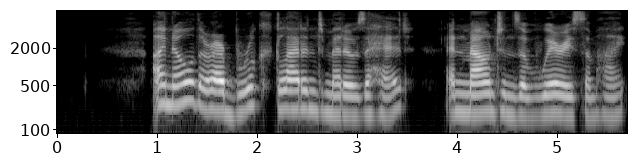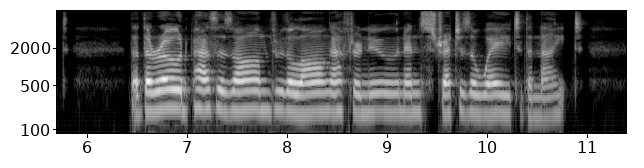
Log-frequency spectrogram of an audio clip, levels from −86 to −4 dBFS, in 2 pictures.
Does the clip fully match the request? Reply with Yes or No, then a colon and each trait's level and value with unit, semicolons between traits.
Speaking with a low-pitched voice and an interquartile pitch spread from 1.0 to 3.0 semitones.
No: high, 190 Hz; narrow, 2.4 semitones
